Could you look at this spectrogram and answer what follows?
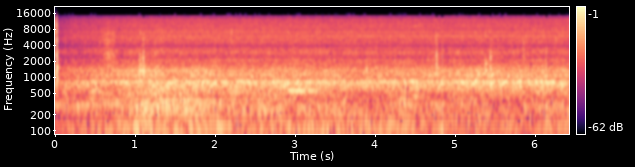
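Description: Steady low outdoor background rumble, even throughout, with a few faint ticks.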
